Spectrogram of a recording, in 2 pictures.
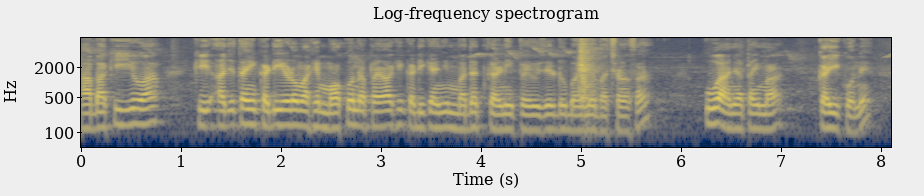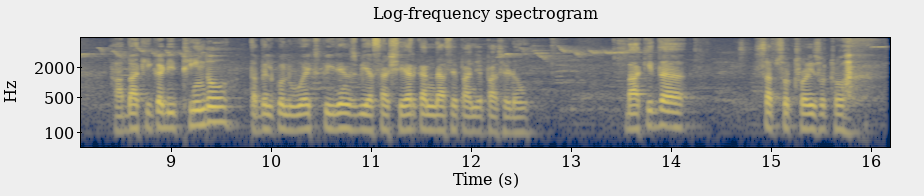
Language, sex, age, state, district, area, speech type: Sindhi, male, 45-60, Uttar Pradesh, Lucknow, rural, spontaneous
